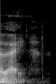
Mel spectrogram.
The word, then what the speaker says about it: Daina: Así que se escribe con I latina como suena Daina.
